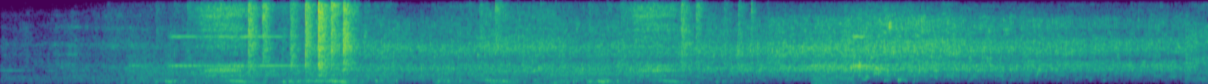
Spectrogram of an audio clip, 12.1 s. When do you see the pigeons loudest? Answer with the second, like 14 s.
3 s.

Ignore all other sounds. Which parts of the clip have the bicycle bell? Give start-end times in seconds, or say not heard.
1.2-3.0, 8.1-8.8.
